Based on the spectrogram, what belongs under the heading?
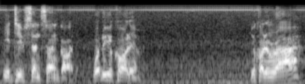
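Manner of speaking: ordinary talk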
